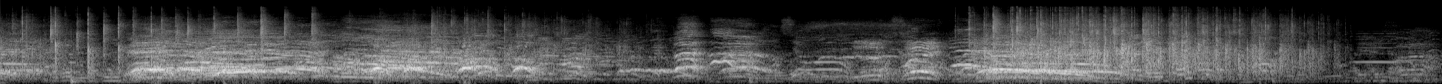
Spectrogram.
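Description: Several voices shouting and calling on and around a football pitch, with a few sharp claps in the first couple of seconds; the calls ease off near the end.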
